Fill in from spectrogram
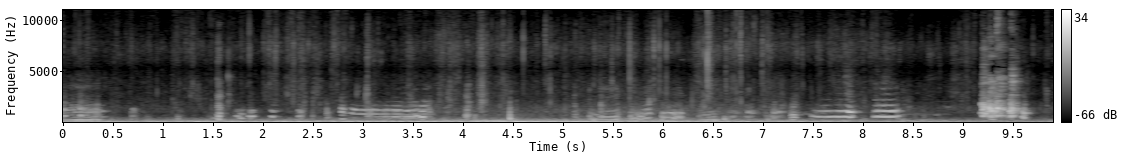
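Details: Backyard chickens, hens clucking while pecking and scratching; repeated nasal clucks and drawn-out cackles, a low rumbling passage midway, and a loud harsh squawk near the end.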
